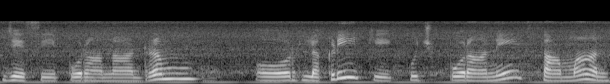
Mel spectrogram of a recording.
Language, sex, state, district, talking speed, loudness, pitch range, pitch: Hindi, female, Madhya Pradesh, Dhar, 90 wpm, -17 LUFS, 170-230 Hz, 180 Hz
